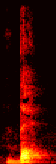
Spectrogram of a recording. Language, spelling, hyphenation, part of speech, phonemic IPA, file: Dutch, bah, bah, interjection, /bɑ/, Nl-bah.ogg
- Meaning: An exclamation of disapproval, contempt or disgust: bah, yuck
